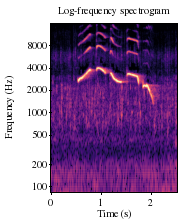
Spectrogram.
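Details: Kacer (white-rumped shama) song played as therapy for a stressed bird that has stopped singing, mixed with trickling water: five loud whistled phrases, rising then sliding down, ending in a falling slur over faint background.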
